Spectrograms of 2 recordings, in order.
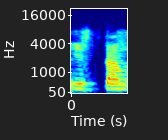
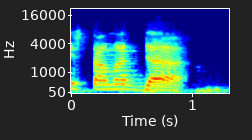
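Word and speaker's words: استمدّ: Jadi enggak boleh istam ada tapi istamadda.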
